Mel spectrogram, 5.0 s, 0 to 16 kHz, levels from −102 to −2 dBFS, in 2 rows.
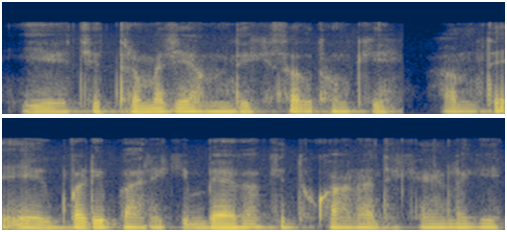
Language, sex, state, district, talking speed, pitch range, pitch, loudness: Hindi, male, Uttarakhand, Tehri Garhwal, 215 wpm, 100-110 Hz, 105 Hz, -22 LUFS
